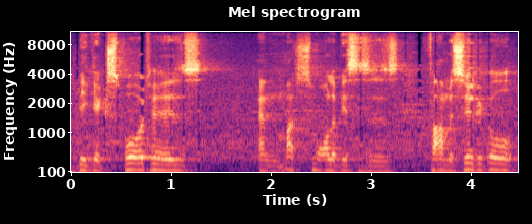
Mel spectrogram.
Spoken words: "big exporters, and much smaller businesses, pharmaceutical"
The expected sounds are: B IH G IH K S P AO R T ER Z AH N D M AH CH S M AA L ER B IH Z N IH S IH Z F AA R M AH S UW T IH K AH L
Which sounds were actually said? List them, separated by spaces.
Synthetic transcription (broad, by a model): B IH G IH K S P AO R T ER Z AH N M AH CH S M AA L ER B IH Z N IH S IH Z F AA R M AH S UW T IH K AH L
